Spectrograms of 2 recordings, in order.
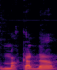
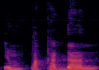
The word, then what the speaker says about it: Mpakadan: Now the president comes to say that it is his project, and he couldn't even pronounce Mpakadan. It was Makadan, Makapa, and I shouted Mpakadan, and even with that, he couldn't pronounce it.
